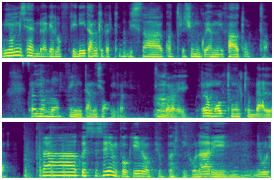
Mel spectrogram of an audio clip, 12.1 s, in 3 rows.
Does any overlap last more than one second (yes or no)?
no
